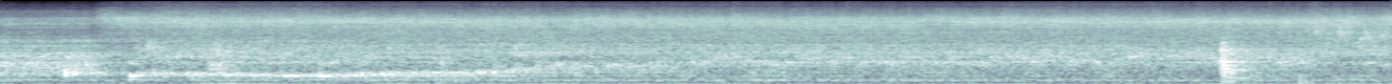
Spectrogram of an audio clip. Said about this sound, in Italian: Facciamo uscire un po' l'acqua calda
